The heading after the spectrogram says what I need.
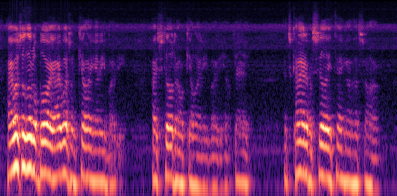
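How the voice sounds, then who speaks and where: A man's medium-pitched, somewhat breathy voice with an American accent, at a fairly quick pace, with audible room echo. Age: 60s. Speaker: vlogger. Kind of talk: casual monologue. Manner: halting.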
